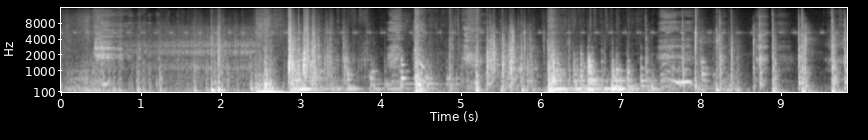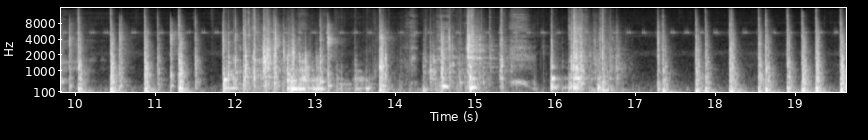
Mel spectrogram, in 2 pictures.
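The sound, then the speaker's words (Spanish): Boards being hammered onto the door of a hut (jacal) to shut a woman inside: a long run of sharp, irregular knocks and thuds, loud and steady, mixed with wooden creaks and clatter, with no voices. “Pongan un par de tablas en su puerta.”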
